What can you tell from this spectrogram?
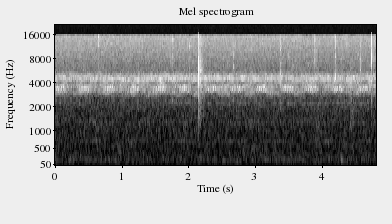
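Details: Insects calling at midnight in September 2020 in the countryside of Yurihama, Tottori, Japan, at summer's end: a steady high shimmering drone with a faint pulse, plus sharp crackles from wood burning in a stove.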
